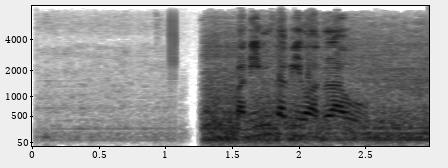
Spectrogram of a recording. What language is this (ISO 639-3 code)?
cat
